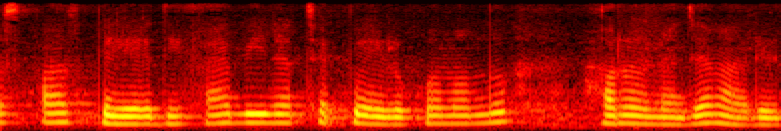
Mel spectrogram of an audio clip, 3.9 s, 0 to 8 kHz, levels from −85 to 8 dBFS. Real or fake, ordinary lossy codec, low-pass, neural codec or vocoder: fake; none; 7.2 kHz; codec, 24 kHz, 0.9 kbps, WavTokenizer, medium speech release version 1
